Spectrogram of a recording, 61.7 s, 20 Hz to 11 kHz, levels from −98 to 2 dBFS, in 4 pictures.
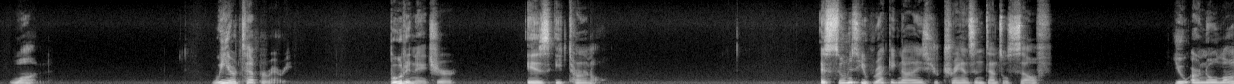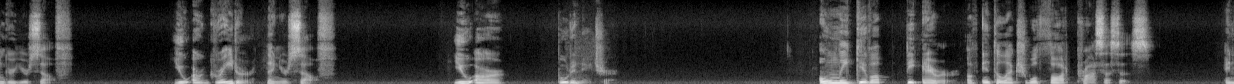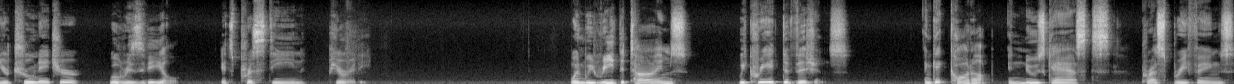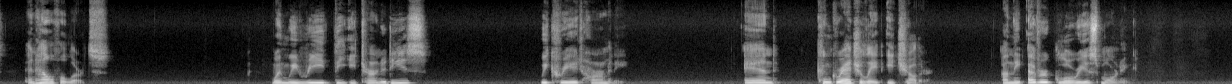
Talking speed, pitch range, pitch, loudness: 80 wpm, 120-185 Hz, 140 Hz, -21 LUFS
